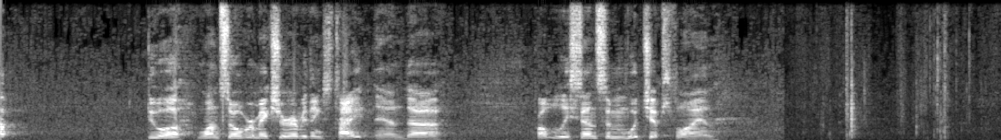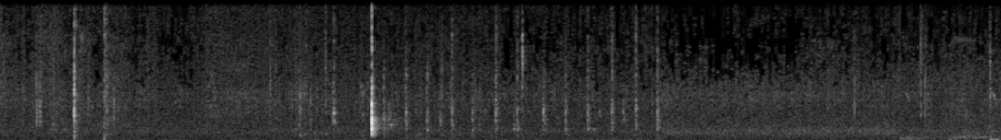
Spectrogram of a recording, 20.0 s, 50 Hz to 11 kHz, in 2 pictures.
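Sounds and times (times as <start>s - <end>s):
sharp clicks and knocks: 13.0s - 16.8s.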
